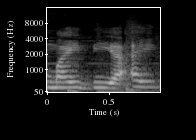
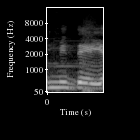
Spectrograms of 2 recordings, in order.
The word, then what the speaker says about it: Midea: rin hindi ko alam yung pronunciation pala nitong myide ay myidea at hindi mide na alam nating lahat ' ba? Kasi ang ibig palang sabihin non ay may idea.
